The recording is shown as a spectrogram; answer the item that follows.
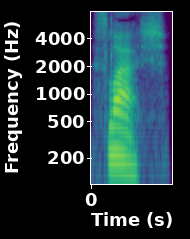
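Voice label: "slash", 英単語 発音; slǽʃ スラァッシュ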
